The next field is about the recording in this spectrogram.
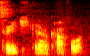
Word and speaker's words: Tage Kene-Okafor: My name is Tage Kenny Okafor.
